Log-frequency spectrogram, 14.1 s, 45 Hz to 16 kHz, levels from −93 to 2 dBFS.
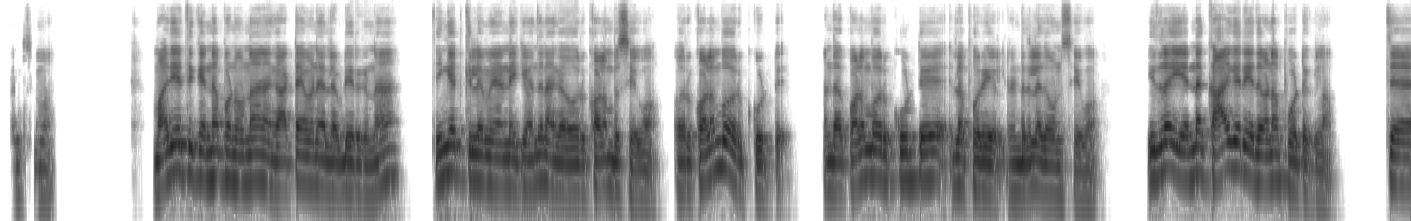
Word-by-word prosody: Once 95 Hz, -, -13 dB
more. 95 Hz, 0 st, -9 dB, 1.1 s
மதியத்துக்கு 160 Hz, +3 st, +2 dB
என்ன 145 Hz, -, +3 dB
பண்ணுவோம்னா, 135 Hz, -1 st, 0 dB
நாங்க 115 Hz, -3 st, +1 dB
அட்டவணைல 120 Hz, -1 st, 0 dB
எப்டி 110 Hz, +1 st, +1 dB
இருக்குன்னா, 105 Hz, +3 st, -2 dB, 0.5 s
திங்கட்கிழமை 140 Hz, -3 st, +1 dB
அன்னைக்கு 120 Hz, 0 st, -1 dB
வந்து 130 Hz, +4 st, 0 dB
நாங்க 110 Hz, -3 st, +1 dB
ஒரு 105 Hz, -, -1 dB
குழம்பு 115 Hz, -1 st, +2 dB
செய்வோம். 95 Hz, 0 st, -3 dB, 0.2 s
ஒரு 110 Hz, 0 st, 0 dB
குழம்பு, 160 Hz, +9 st, +2 dB
ஒரு 115 Hz, -5 st, -2 dB
கூட்டு. 100 Hz, 0 st, -2 dB, 0.4 s
அந்த 110 Hz, 0 st, +2 dB
குழம்பு, 145 Hz, +5 st, +1 dB
ஒரு 135 Hz, -, +1 dB
கூட்டு 140 Hz, 0 st, +1 dB, 0.3 s
இல்ல 125 Hz, -, +1 dB
பொரியல் 110 Hz, -2 st, +2 dB
2த்துல 105 Hz, +2 st, +1 dB
ஏதோ 100 Hz, -, +1 dB
ஒண்ணு 95 Hz, 0 st, -5 dB
செய்வோம். 85 Hz, 0 st, -5 dB, 0.5 s
இதுல 160 Hz, +5 st, +4 dB, 0.2 s
என்ன 150 Hz, +3 st, +2 dB, 0.2 s
காய்கறி 185 Hz, -2 st, +3 dB
எது 135 Hz, -, +4 dB
வேணா 135 Hz, +1 st, +1 dB
போட்டுக்கலாம். 115 Hz, -2 st, -2 dB, 0.6 s
செ 135 Hz, -, +4 dB
120 Hz, 155 wpm, -22 LUFS, 110-140 Hz, 1.1 s, இதுல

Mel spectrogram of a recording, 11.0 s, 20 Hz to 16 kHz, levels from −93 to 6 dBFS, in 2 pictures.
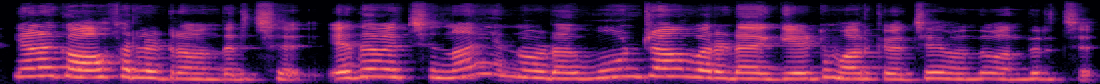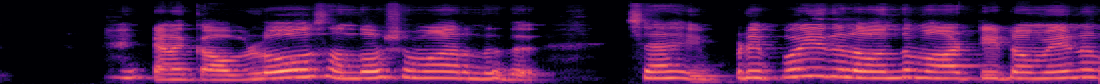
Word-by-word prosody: எனக்கு 375 Hz, -1 st, +4 dB
offer 325 Hz, -1 st, +2 dB
letter 255 Hz, -4 st, +1 dB
வந்துருச்சு. 230 Hz, +1 st, -6 dB, 0.3 s
எத 295 Hz, +4 st, +1 dB
வெச்சின்னா 320 Hz, 0 st, -2 dB, 0.2 s
என்னுட 305 Hz, -7 st, -1 dB, 0.2 s
3ஆம் 350 Hz, +1 st, +1 dB
வருட 280 Hz, -4 st, +2 dB, 0.2 s
கேட் 255 Hz, +5 st, +2 dB
மார்க் 250 Hz, -1 st, 0 dB
வெச்சே 235 Hz, +4 st, -1 dB
வந்து 250 Hz, +2 st, -4 dB
வந்துருச்சு. 235 Hz, 0 st, -7 dB, 0.9 s
எனக்கு 225 Hz, -1 st, -3 dB
அவ்வளவு 270 Hz, +10 st, +3 dB
சந்தோஷமா 290 Hz, +2 st, 0 dB
இருந்தது. 260 Hz, 0 st, -5 dB, 0.6 s
ச்சே 285 Hz, -2 st, +1 dB, 0.2 s
இப்படி 300 Hz, +1 st, -3 dB
போயி 355 Hz, +3 st, +1 dB
இதில 325 Hz, -3 st, +3 dB
வந்து 305 Hz, +3 st, -1 dB
மாட்டிட்டோமேன்னு 275 Hz, +2 st, -1 dB
285 Hz, 130 wpm, -21 LUFS, 255-320 Hz, 0.9 s, எனக்கு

